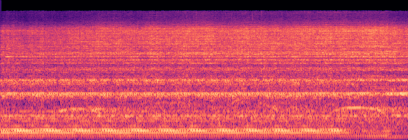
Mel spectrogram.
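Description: Organ holding one loud, sustained full chord, its bass notes dropping out just before the end.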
